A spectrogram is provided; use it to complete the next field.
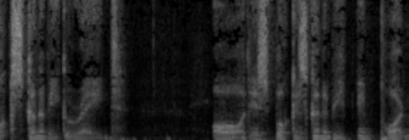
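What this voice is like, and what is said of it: Usual voice. Nothing is said of it.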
